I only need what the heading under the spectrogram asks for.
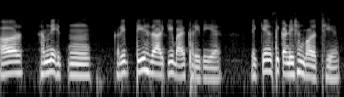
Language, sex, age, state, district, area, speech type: Urdu, male, 30-45, Uttar Pradesh, Shahjahanpur, urban, spontaneous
